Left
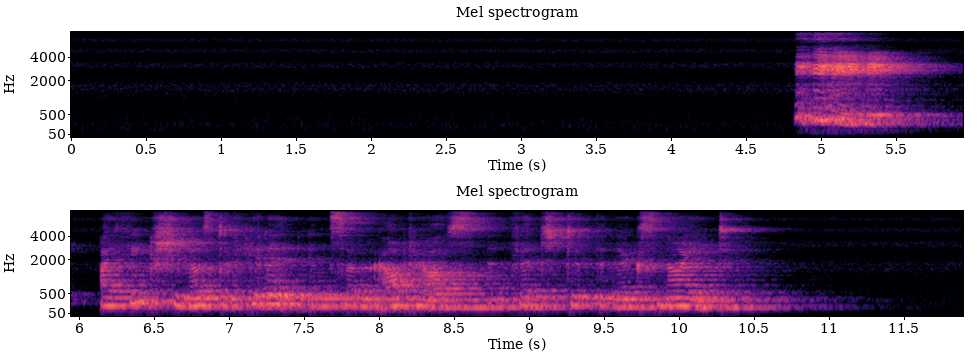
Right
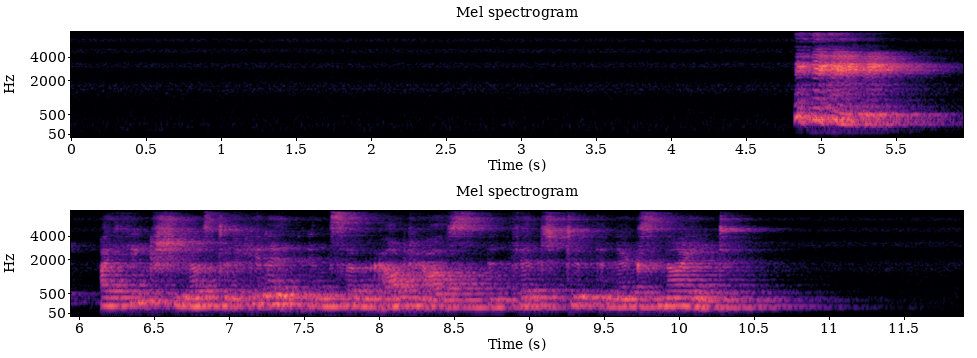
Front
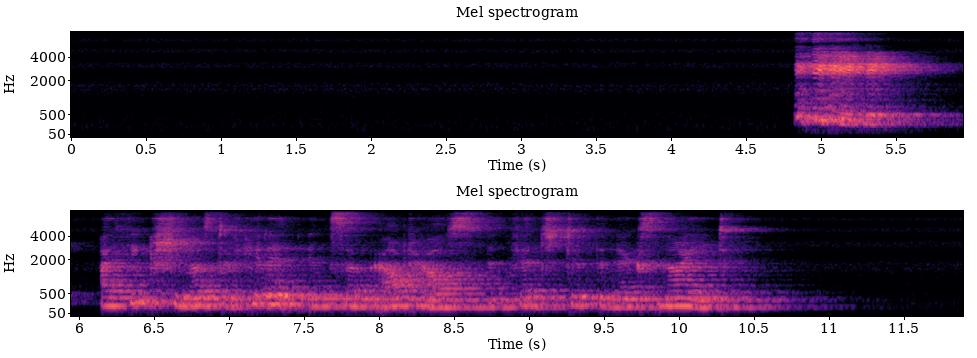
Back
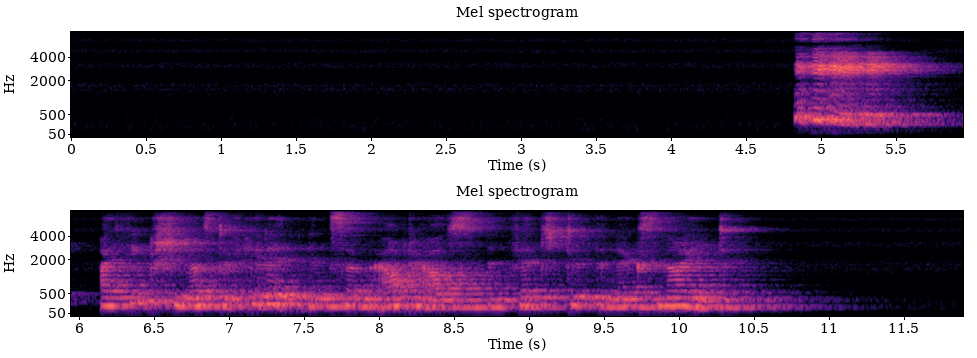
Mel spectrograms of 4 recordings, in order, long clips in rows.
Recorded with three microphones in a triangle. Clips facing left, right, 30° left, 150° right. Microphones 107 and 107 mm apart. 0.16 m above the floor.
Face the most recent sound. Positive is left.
turn(degrees=175)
